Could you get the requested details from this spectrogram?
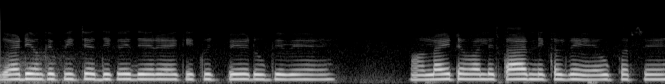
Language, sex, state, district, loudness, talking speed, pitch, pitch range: Hindi, female, Rajasthan, Barmer, -14 LUFS, 200 wpm, 235 Hz, 230-240 Hz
